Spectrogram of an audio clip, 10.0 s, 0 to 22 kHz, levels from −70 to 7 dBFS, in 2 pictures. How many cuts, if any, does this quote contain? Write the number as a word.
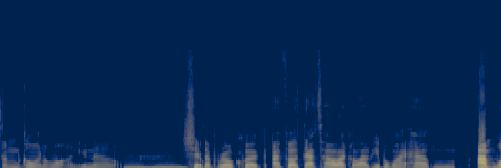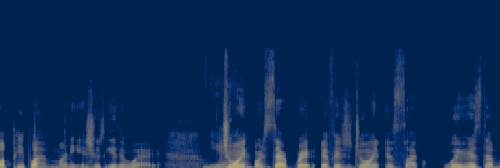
two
